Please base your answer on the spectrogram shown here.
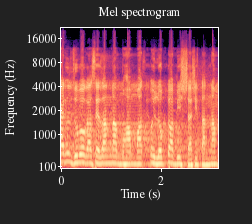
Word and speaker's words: মুহাম্মদ: মুহাম্মদ মুস্তাফা আল্লাহর ভালোবাসায়, মুহাম্মদ এমন একটা নাম, এত সুন্দর একটা নাম যে মুহাম্মদ নামটা উচ্চারণ করলে ঠোঁটে দুইবার চুমু খাওয়া হয়।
